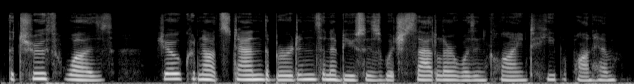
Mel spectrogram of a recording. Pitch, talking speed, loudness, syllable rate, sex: 210 Hz, 180 wpm, -17 LUFS, 4.6 syllables/s, female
